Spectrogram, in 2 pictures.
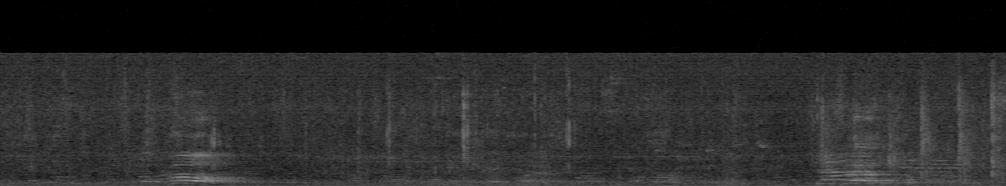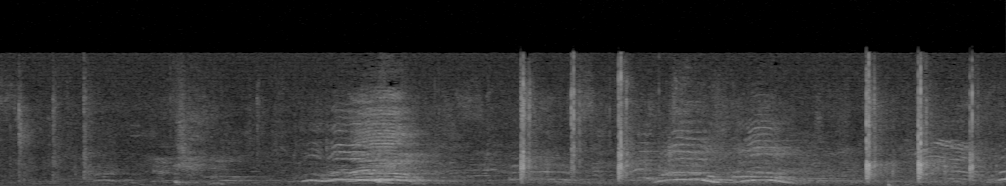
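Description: A man speaks into a microphone, heard over loudspeakers in an echoing hall.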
